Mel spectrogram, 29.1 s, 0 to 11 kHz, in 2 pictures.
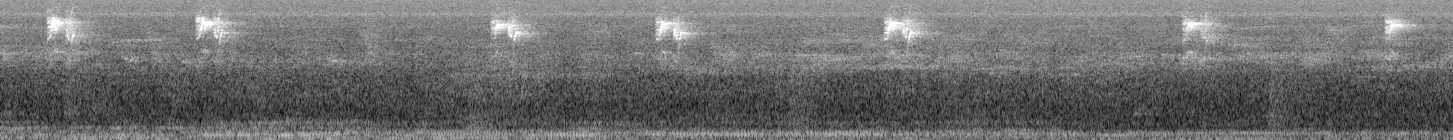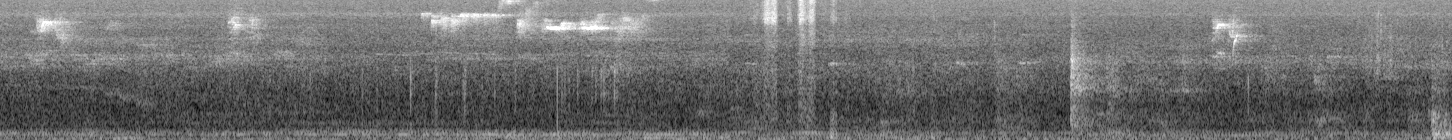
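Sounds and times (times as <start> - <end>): small bird chirping: 0.0 - 25.1, 26.3 - 28.4
steady low hum: 0.0 - 29.0.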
